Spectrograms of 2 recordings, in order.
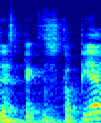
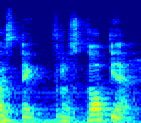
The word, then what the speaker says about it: espectroscopia: y resulta que sí, que la palabra espectroscopía puede ser espectroscopía o espectroscopia, dependiendo de la región donde se dice. Y resulta que en México es mucho más común la versión con el acento en la I, y en cambio en España es más común la versión con la sílaba tónica en la O.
